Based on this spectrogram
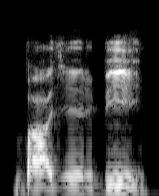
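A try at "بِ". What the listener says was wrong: বা টান দিতে হবে।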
